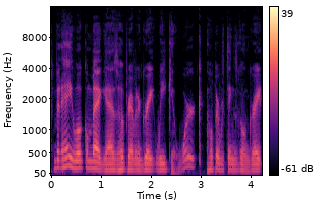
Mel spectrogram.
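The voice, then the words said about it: Stuffy, congested voice. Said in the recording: “Sorry if I sound a little stuffy. Got a little hacky-hacky. My allergies have been kicking my ass ... my sinuses started kicking my booty”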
